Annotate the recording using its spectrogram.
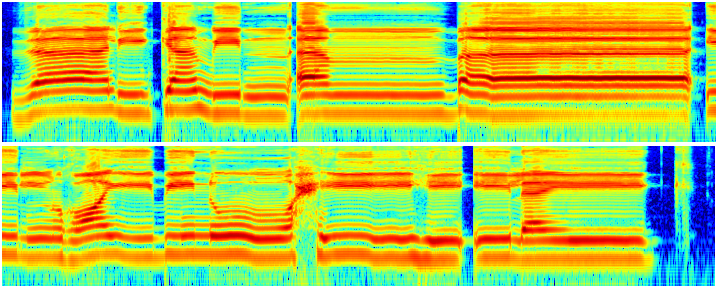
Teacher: یہاں نون ساکن کے بعد با ہے، تو یہاں اقلاب ہوگا، نون کو ہم میم سے چینج کرتے ہیں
